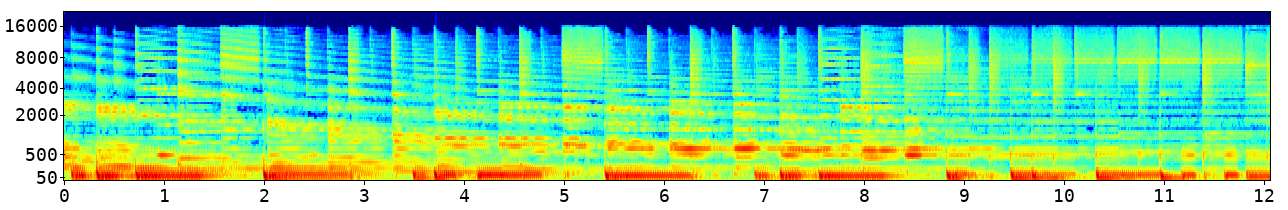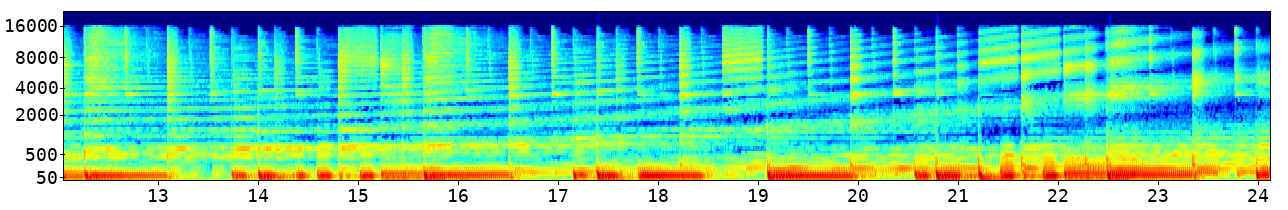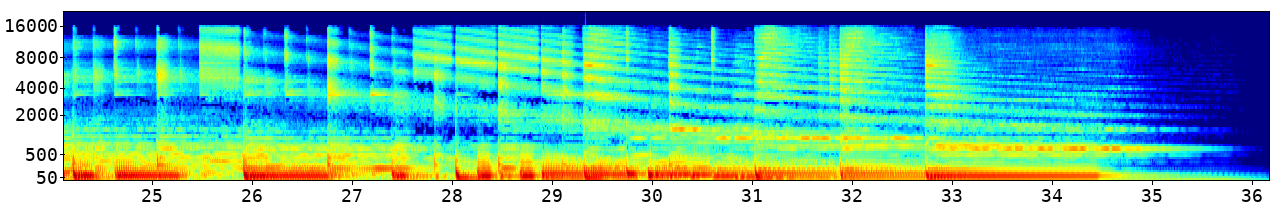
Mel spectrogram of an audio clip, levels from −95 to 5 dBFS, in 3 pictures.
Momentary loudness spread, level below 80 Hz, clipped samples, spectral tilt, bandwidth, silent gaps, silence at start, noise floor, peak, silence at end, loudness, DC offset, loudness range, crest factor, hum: 10 LU; -18 dBFS; under 0.1%; -5.5 dB/octave; 16 kHz; none; 0 s; -55 dBFS; 0 dBFS; 1.2 s; -14 LUFS; 0.6%; 5 LU; 12 dB; none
